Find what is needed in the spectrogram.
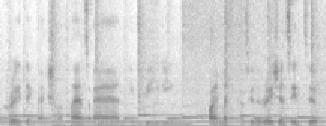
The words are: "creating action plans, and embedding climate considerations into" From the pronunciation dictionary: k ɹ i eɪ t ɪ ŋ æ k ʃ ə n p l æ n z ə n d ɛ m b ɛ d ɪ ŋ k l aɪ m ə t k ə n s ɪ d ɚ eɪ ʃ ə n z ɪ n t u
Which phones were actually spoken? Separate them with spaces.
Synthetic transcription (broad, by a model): k ɹ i eɪ t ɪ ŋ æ k ʃ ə n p l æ n s ə n d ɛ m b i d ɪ ŋ k l aɪ m ə t k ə n s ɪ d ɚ eɪ ʃ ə n s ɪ n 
